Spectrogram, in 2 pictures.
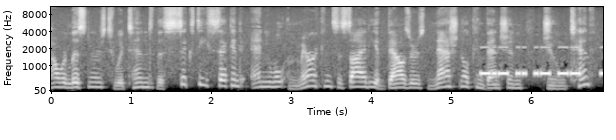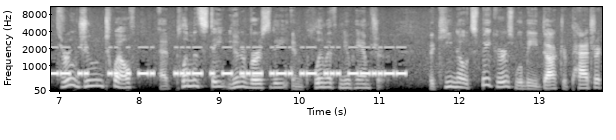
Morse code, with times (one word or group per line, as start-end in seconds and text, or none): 5.4-6.6 KIAM
6.9-7.4 MI
7.6-8.2 IEN
8.4-11.3 VETURAS,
